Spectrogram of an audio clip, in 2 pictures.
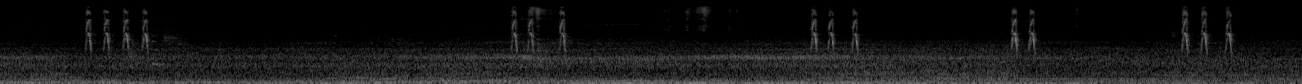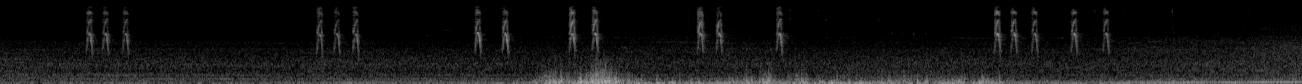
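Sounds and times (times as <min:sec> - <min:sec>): small bird chipping: 0:00.8 - 0:01.6, 0:05.0 - 0:05.9, 0:08.0 - 0:08.8, 0:10.0 - 0:10.6, 0:11.7 - 0:12.5, 0:13.8 - 0:14.4, 0:16.1 - 0:19.2, 0:19.9 - 0:21.1, 0:21.8 - 0:24.3.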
